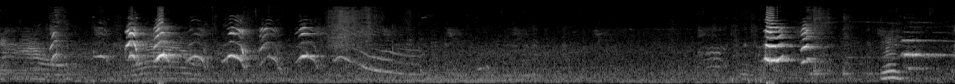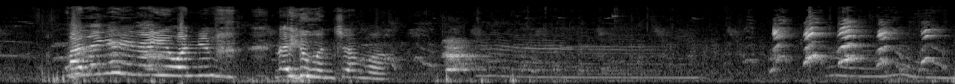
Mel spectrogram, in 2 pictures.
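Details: Five-week-old male Labrador Retriever puppies from a first litter: high whining whimpers and squeaky yelps in scattered bursts, some drawn-out falling whines, with pauses between.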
